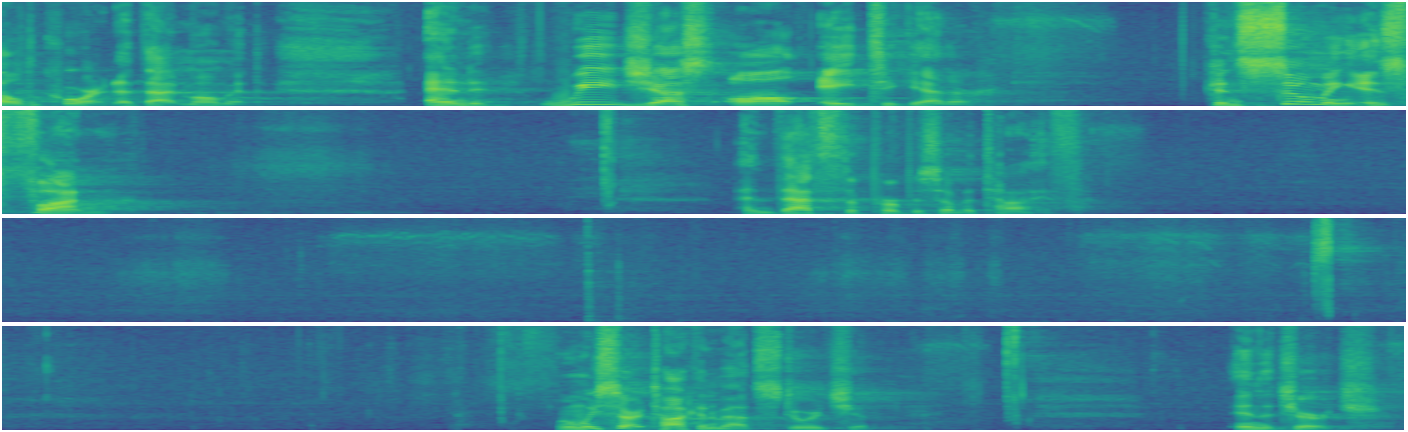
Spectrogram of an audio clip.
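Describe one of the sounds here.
An older man speaks with animation through a microphone in a large echoing hall.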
